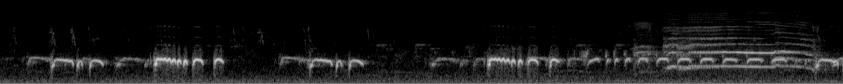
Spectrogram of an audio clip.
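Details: A local zebra dove sings vigorously as a lure to draw quick replies from rivals: bursts of rapid, bubbling coos with short gaps, ending as a rooster crows loudly over the last notes.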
